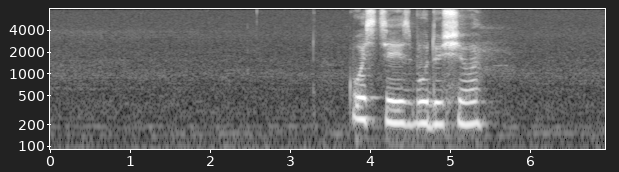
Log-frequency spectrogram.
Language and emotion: Russian, neutral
